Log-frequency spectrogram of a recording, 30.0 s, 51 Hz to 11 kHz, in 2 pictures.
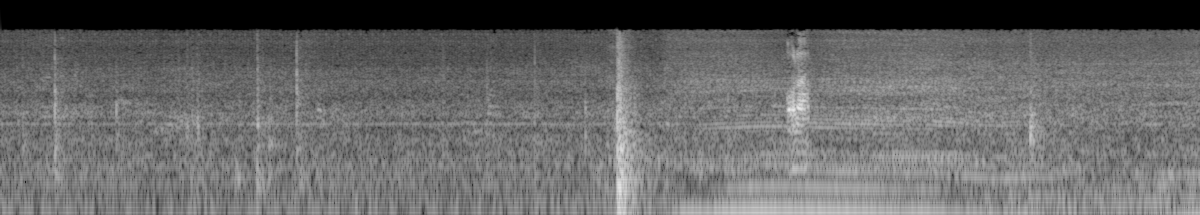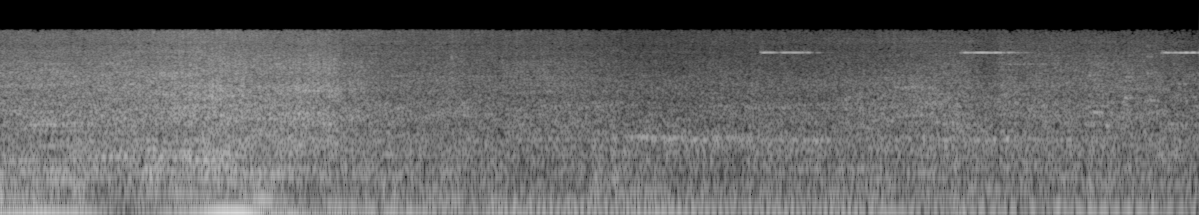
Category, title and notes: Sound effects > Human sounds and actions
Urban Ambience Recording in collab with Martí i Pous High School, Barcelona, March 2025, in the context of a sound safari to obtain sound objects for a sound narrative workshop. Using a Zoom H-1 Recorder.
